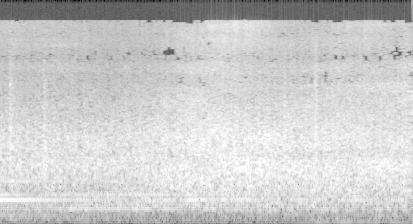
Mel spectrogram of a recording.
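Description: A piano note dies away at the start, then the steady noise of city street traffic, cars passing on the road, swelling slightly around the middle.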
